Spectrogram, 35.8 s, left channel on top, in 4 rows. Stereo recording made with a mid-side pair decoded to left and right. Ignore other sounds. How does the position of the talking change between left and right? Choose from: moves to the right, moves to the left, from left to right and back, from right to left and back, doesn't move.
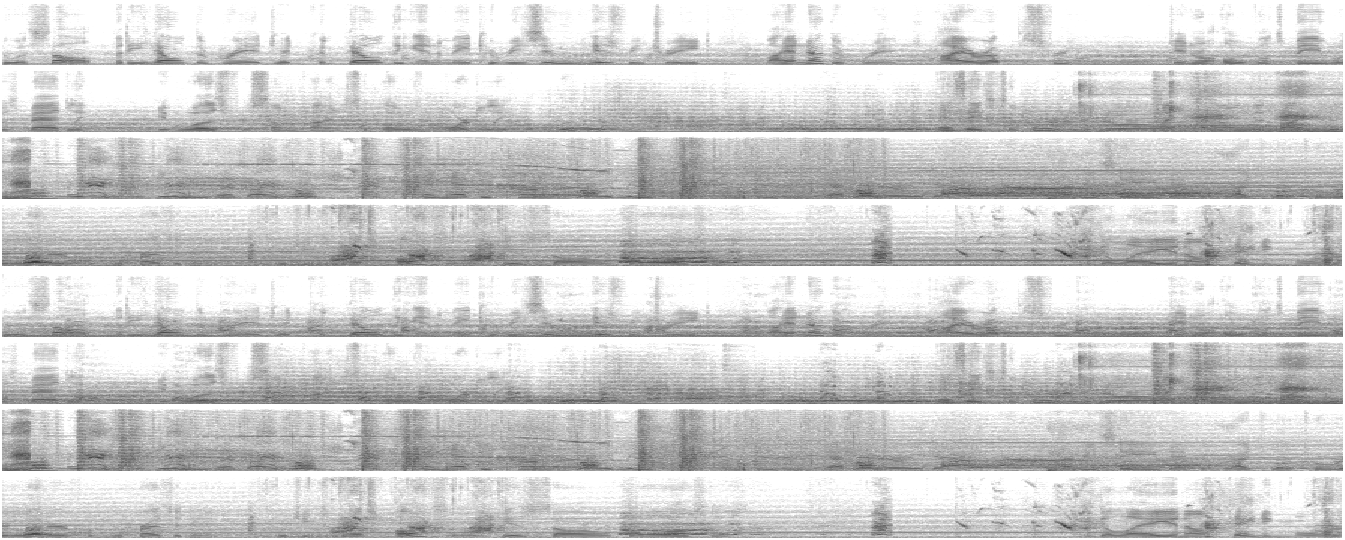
doesn't move.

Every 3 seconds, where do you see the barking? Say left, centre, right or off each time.
right, right, right, right, right, right, right, centre, left, left, left, left.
